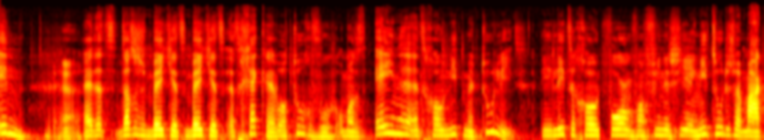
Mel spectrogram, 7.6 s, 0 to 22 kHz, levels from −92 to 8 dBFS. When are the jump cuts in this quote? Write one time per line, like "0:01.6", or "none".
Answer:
0:01.8
0:02.8
0:05.3
0:06.0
